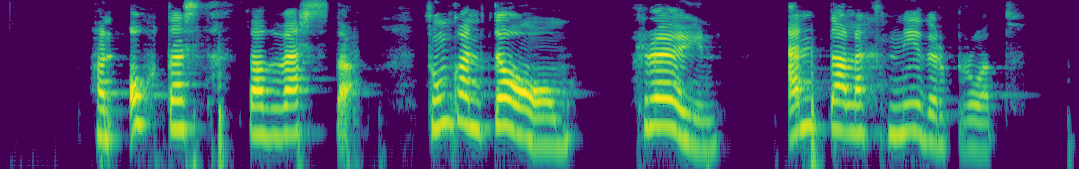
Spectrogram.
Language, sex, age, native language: Icelandic, female, 12, Icelandic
